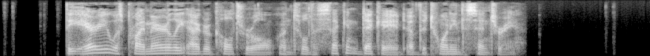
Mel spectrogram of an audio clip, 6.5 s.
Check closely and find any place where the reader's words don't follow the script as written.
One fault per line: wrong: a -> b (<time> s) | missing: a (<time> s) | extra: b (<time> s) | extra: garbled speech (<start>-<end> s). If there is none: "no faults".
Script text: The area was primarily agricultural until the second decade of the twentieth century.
no faults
